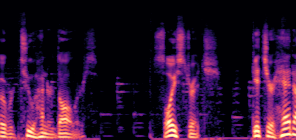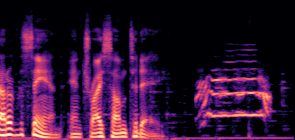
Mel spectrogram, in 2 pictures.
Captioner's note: squawk!!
